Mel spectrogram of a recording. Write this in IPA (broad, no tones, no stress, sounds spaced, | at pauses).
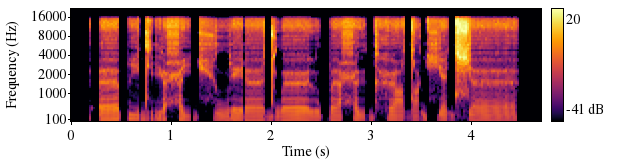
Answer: ʔ ɜː p i d rʲ ɨ ħ iː ɡ ç u ɾ e ɾ ɜː d w œː l u p ɜ ħ ɨː ɡ h œ dˤ ɛ ɡ ç ɛ d ɕ ɜː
